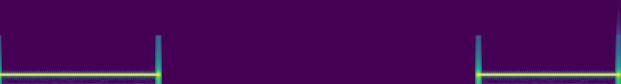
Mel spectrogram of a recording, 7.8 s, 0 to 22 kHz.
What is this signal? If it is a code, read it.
Ringback tone (North America), 440 + 480 Hz.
